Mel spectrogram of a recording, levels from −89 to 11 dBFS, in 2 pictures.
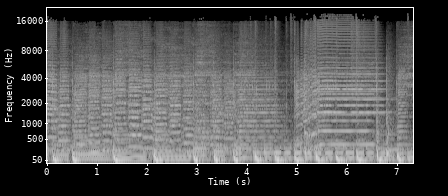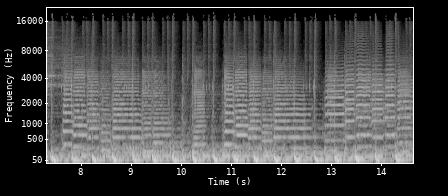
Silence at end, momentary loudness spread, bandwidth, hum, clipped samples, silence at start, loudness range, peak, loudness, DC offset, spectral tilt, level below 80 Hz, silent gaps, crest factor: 0 s; 4 LU; 19.5 kHz; none; under 0.1%; 0 s; 2 LU; 0 dBFS; -14 LUFS; under 0.1%; -4.5 dB/octave; -18 dBFS; none; 14 dB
